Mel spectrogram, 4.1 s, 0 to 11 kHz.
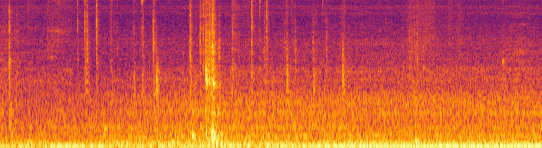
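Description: A few light clicks from the climate control panel of a 2008 Cadillac DTS as the system is switched on, the sharpest about one and a half seconds in, over a steady low cabin hum that slowly grows louder.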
